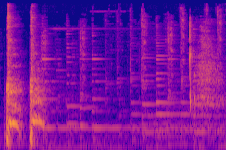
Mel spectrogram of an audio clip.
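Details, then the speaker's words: Two sharp cough bursts from an adult streamer who has a cold with sniffles, with steady background music. "also apologies for the coughs and the sniffles for obvious reasons"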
